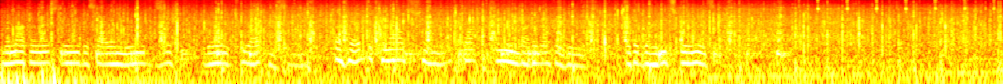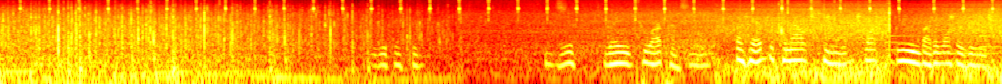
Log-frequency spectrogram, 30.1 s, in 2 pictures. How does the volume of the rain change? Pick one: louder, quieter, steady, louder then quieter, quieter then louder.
quieter then louder.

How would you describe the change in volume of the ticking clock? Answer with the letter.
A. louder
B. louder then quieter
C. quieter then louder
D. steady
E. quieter
A.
